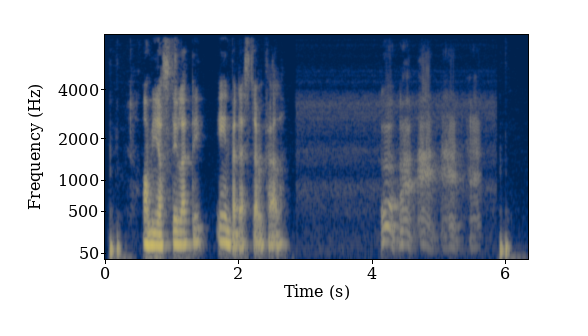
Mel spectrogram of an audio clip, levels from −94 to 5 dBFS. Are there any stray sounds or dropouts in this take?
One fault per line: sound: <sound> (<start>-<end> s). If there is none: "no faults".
sound: laugh (4.1-5.7 s)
